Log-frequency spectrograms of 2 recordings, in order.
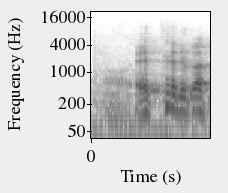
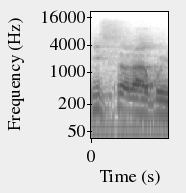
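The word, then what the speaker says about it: ether: 에테르가 두 개 나오고, 에테르. 원래는 이서라고 읽어야지.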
